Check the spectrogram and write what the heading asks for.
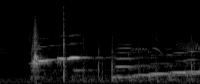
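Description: Light cartoon background music: a few short clicky notes, then a held flute-like tone with a slow line of notes stepping upward beneath it.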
